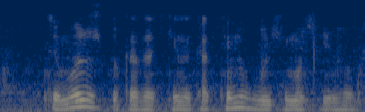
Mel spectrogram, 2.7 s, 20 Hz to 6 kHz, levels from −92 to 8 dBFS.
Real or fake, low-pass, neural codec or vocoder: fake; 5.4 kHz; codec, 16 kHz in and 24 kHz out, 1 kbps, XY-Tokenizer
